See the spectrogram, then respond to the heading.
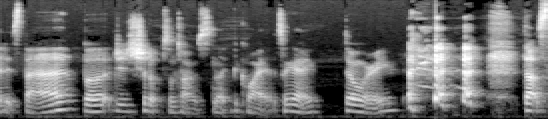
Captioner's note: laughs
